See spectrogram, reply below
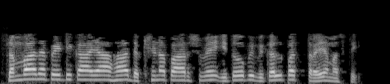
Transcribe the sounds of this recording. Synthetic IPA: sɐmʋaːd̪ɐpeːʈikaːjaːɦɐ̆d̪ɐkʂiɳɐpaːɾʂɐʋeːit̪oːpiʋikɐlpɐt̪ːɾɐjɐmɐst̪ḭ

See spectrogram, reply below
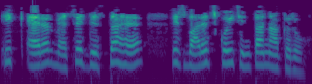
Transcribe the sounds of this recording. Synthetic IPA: eːkɛːɾəɾmɛːsed͡ʒd̪ɪst̪aɦɛ | ɪsbaːɾet͡ʃkoːit͡ʃɪ̃nt̪anakɐɾoː

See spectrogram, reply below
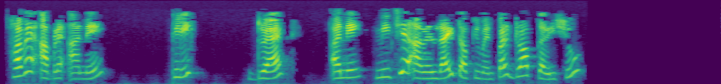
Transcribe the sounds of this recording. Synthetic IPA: həʋeʔapɽ̃eʔane | klik̚ | ɖɾɛɡ | əne | nit͡ʃeʔaʋelɾajiɖɔkjumẽɳʈ̚pəɾɖɾɔp̚kəɾiʃũ

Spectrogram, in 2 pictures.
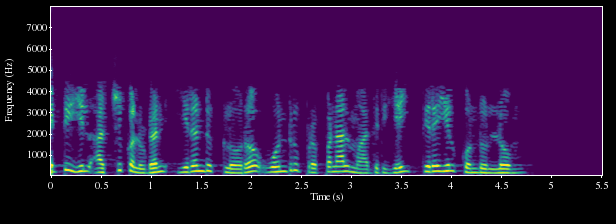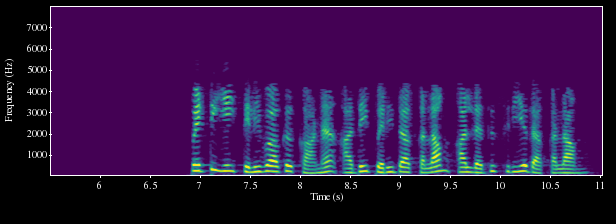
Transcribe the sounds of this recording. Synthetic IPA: ʈːɪjɪlɐt͡ʃːɯkːɐɭɯɽɐnɪɾɐɳɖɯkɪloːɾoːʔɔndrɯpɪɾɐpːɐnaːlmaːðɪɾɪjɐɪt̪ːɪɾɐjɪlkɔɳɖɯɭːɯm | pɛʈːɪjɐɪt̪ːɛlɪʋaːɣɐkːaːnɐʔɐðɐɪpɛɾɪðaːkɐlaːmɐlːɐðɯsɪɾɪjɐðaːkɐlaːm

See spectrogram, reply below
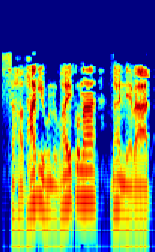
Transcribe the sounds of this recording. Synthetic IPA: sʌɦʌbʱaɡiɦunubʱʌekomad̪ʱʌnjʌbad̪̚

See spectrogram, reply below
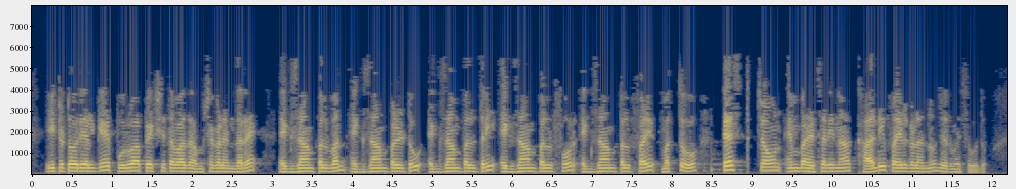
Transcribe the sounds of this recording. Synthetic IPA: iːʈuʈoːɾijɐlɡe̞puːɾʋɐɐpeːkʂit̪ɐʋaːd̪ɐːmʃɐɡɐɭe̞nd̪ɐɾe̞ | ekd͡ʒaːmpɐlʋɐneksaːmpɐlʈueksaːmpɐlt̪ʰɾiːʔekd͡ʒaːmpɐlpʰoːɾeksaːmpɐlpʰɐjʋmɐt̪ːuʈe̞sʈt͡ʃɐwne̞mbɐɦɛsɐɾinɐkʰaːlipʰɐjlɡɐɭɐnːuniɾmisuʋud̪u

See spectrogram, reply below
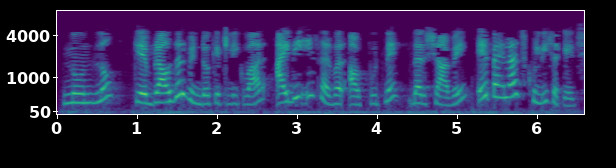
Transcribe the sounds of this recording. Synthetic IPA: nõnd̪lo | kebɾawzəɾʋɪɳɖokeʈlikʋaɾaiɖiĩsəɾʋəɾawʈ̚puʈ̚ned̪əɾʃaʋeepɛɦɛlãd͡ʒkʰuliʃəket͡ʃʰe̥

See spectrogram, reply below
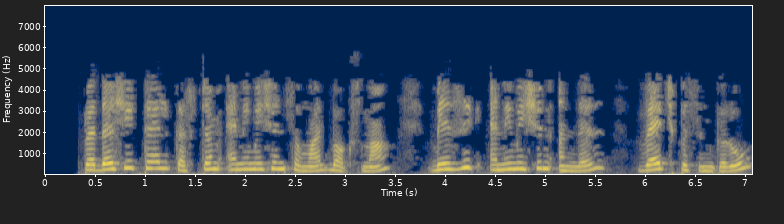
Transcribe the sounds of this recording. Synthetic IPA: pɾəd̪əɾɕit̪̚t̪ʰːaelkəsʈəmɛnimeʃənsə̃w̃ʋat̪̚bɔksmã | bezikɛnimeɕənənd̪əɾ | ʋɛt͡ɕpəsə̃nd̪̚kəɾo

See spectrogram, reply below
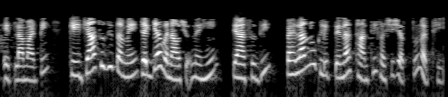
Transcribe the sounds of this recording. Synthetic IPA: ʔeʈ̪lamaʈi | ked͡ʑjãsud̪ʱiːt̪əmẽd͡ʑəɡjabənaʋɕonəɦĩt̪jãsud̪ʱiː | pəɦlanːũːklip̚t̪enːast̪ʰant̪ʰiːkʰəɕiːɕək̚t̪uːnət̪ʰiː

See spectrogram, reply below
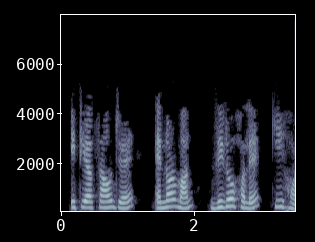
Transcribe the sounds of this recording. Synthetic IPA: etijasãw̃zɛ | ɛnɔɹman | ziɹohɔlɛkiɦɔ

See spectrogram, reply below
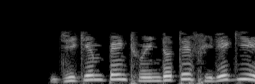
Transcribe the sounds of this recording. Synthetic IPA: d͡ʑikempeɳʈʰwiɳɖot̪efiɾeɡie

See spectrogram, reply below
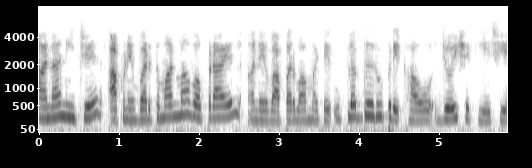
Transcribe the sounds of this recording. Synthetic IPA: ananit͡ʃeapɳ̃eʋəɾt̪əmanmãʋəpɾaeləneʋapəɾʋamaʈeʔupləb̚d̪ʱəɾupɾekʰaod͡ʒoiʃəkijet͡ʃʰie

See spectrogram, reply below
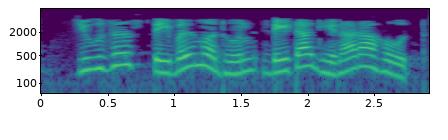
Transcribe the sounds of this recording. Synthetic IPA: jud͡zəɾsʈebəlməd̪ʱuːnɖeʈaɡʱeɽ̃aɾaɦot̪

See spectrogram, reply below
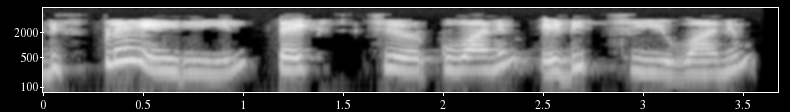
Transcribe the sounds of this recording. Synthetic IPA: ɖispɭeeːɾiɐjilʈe̞ksʈt͡ɕe̞ːrkuʋaːnume̞ɽitːt͡ɕe̞jːuʋaːnum

